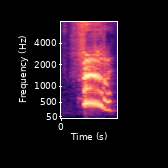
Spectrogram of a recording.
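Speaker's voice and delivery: quick high trilled frr; rolled R trill. Retold or imitated. Streamer imitates the friend's rolled R, gleefully. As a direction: mimic the rolling R.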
